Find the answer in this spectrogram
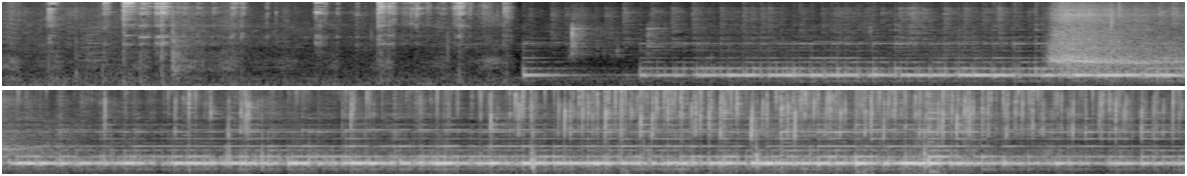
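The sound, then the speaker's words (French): Water flowing over pebbles at Cayenne. A few light clinks come first, then a steady, continuous rushing that grows slightly fuller and carries on to the end. “De l'eau qui coule. Oui, de l'eau qui coule, oui, oui, sur les cailloux de Cayenne.”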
